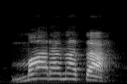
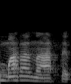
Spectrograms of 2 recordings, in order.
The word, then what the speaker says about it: Maranatá: E agora do aramaico, dialeto de Jesus, eu clamo: Maranatá! Vinde, Senhor Jesus. Ou Maranata, como dizem nossos irmãos separados, os evangélicos ou protestantes. Não importa a pronúncia, Maranata ou Maranatá, significa vinde, Senhor Jesus, vem, Senhor.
